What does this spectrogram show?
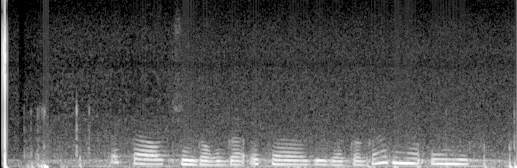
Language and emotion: Russian, neutral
